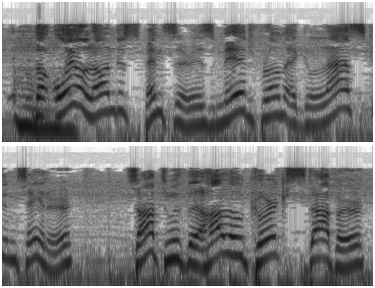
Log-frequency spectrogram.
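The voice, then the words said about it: Game show announcer voice. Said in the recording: “This is your game show voice.”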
